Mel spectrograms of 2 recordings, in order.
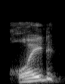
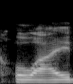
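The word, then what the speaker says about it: Hoid: a person I was I was hoping after using one of these with the hard consonants that you might go like hoed or something but no you got it the man the myth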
